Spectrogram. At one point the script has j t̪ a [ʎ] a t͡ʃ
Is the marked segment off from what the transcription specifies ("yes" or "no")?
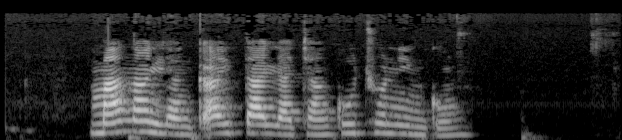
no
